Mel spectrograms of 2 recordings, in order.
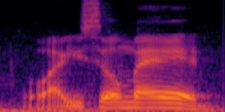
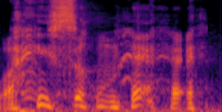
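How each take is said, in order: First: Higher-pitched exasperated plea; playful complaint, laugh held back; mock protest. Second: High, cracking up mid-question; giggly mock complaint; laughing protest. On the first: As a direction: plead with an angry grandma, jokingly. Repeats the protest without the laugh. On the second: Real, not acted. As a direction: break into laughter while asking. Jokes to aggressive grandma, breaking up.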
